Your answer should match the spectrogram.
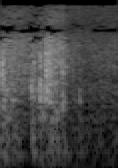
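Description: A brief wooden clatter as the sculls of a rowboat are shipped and the hull bumps ashore at a river bank: a cluster of dull knocks and scrapes, then a quieter settling thud, with no voices.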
